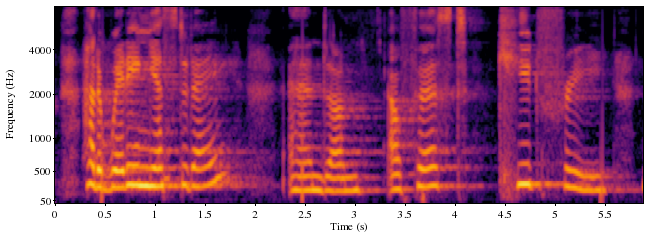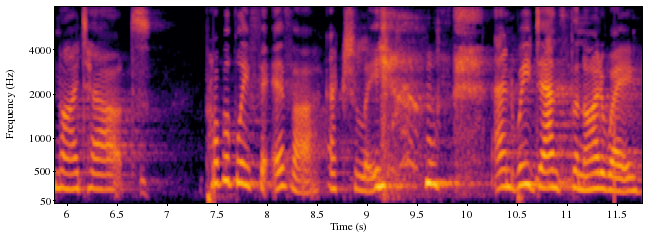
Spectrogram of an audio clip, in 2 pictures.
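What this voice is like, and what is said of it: Croaky voice. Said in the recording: “my voice is a bit croaky, I'm not sick”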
